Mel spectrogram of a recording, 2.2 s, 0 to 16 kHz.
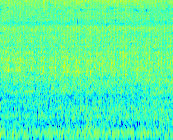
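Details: Vibrating petrol engine with automatic transmission, worse in R or D, idles with a low, uneven drone; P0304 cylinder 4 misfire and P0420 catalyst codes; a faulty coil or sensor is suspected.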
